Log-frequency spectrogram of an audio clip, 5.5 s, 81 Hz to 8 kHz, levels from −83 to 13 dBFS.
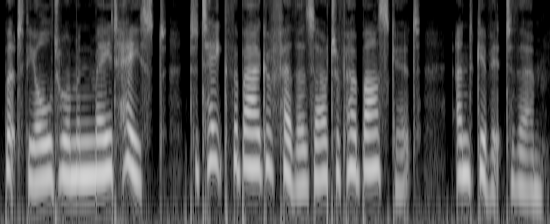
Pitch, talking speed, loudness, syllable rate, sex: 220 Hz, 230 wpm, -16 LUFS, 5.1 syllables/s, female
